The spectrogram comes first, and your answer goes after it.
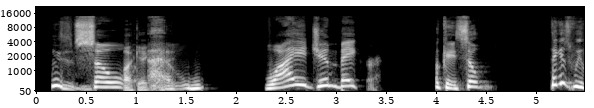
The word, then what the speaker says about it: Bakker: going to be talking about Jim don't say backer backer no don't Baker yeah the only reason I asked you specifically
